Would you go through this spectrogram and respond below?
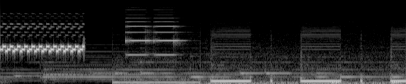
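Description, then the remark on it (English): A Nokia flip phone ringtone plays a bright, beeping electronic melody, with short repeated notes in a bouncy rhythm that loop without any talking. “Mark Anthony K was raised by a single mom with a little help from a Nokia flip phone.”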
